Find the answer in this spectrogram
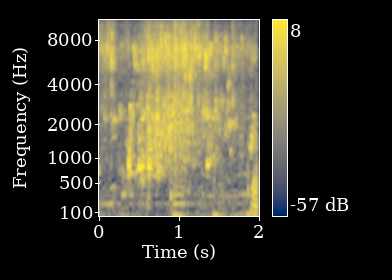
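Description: Water sloshing and splashing as a tightly packed mass of eel-like fish wriggle in shallow water.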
